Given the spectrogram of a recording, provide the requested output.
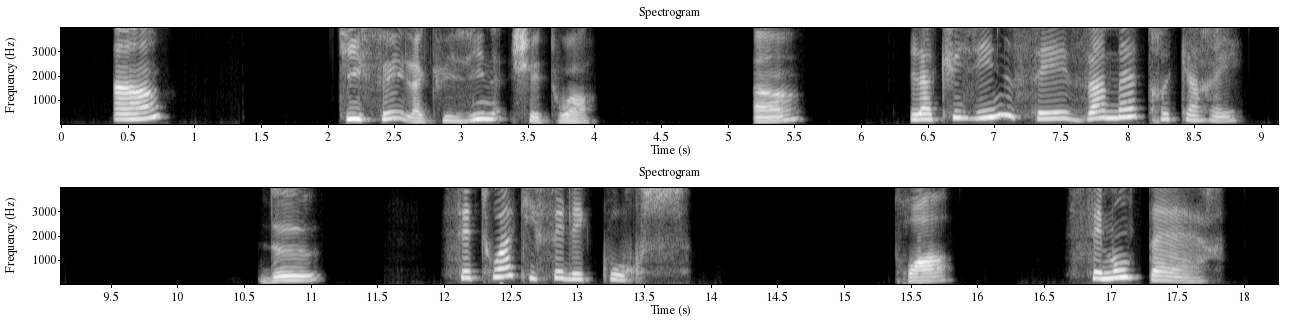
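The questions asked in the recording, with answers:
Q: Qui fait la cuisine chez toi?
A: 3: C'est mon père.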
